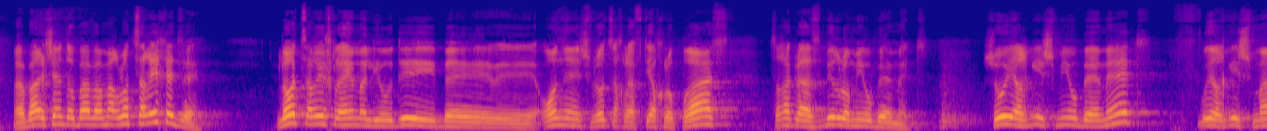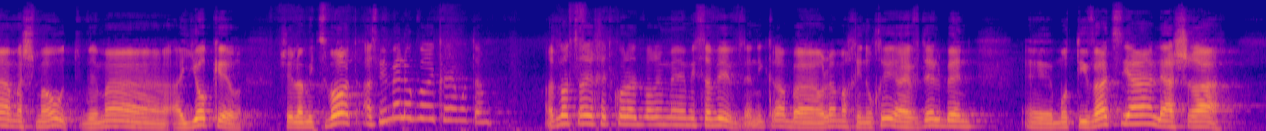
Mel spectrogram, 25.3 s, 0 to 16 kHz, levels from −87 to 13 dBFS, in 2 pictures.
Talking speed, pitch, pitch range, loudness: 140 wpm, 175 Hz, 145-210 Hz, -20 LUFS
